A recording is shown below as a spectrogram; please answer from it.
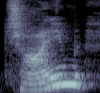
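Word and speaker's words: chyme: Then what leaves the stomach is called kimeim or chime. So it's spelled C H Y M E.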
